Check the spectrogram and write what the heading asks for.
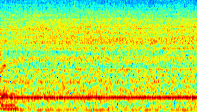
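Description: A steady electrical hum: one tone held at a single pitch, over a low hum and faint hiss.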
